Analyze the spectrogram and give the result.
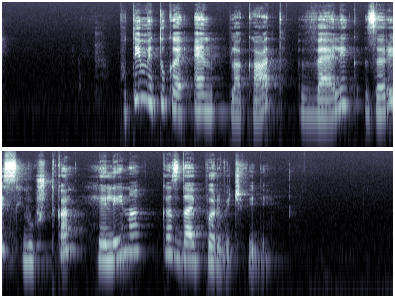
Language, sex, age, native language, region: Slovenian, female, 30-49, Slovenian, Central Slovenia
